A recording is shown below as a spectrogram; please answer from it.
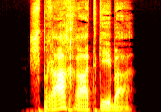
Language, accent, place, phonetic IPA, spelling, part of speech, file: German, Germany, Berlin, [ˈʃpʁaːxʁaːtˌɡeːbɐ], Sprachratgeber, noun, De-Sprachratgeber.ogg
- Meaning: language guide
